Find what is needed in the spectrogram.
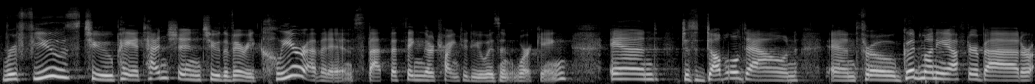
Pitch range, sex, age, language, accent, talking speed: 190-250 Hz, female, 30-49, English, American, 170 wpm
